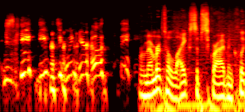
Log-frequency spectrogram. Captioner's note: both laughing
